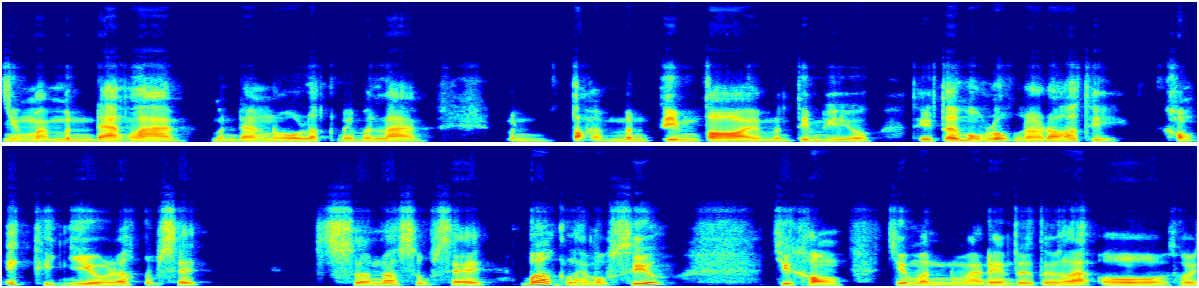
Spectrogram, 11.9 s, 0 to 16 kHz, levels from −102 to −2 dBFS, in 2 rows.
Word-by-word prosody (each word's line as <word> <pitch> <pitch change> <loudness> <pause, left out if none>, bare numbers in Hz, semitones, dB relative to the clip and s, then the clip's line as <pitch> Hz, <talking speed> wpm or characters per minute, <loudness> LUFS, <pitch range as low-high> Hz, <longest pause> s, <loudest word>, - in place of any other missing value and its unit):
nhưng 130 -1 -5
mà 110 - 0
mình 105 -1 -5
đang 130 +1 +4
làm, 95 -7 +4 0.2
mình 105 0 -9
đang 115 +1 -2
nỗ 95 - +1
lực 135 - -3
để - - -4
mình 120 -2 -4
làm, 95 -4 +2 0.4
mình 95 -1 -11
tại 95 - +2
mình 105 +1 -4
tìm 110 -2 +3
tòi, 105 -2 +7
mình 100 0 -8
tìm 105 -1 -4
hiểu, 95 -2 -3 0.3
thì - - 0
tới 145 - +5
một - - 0
lúc 160 -1 +4
nào - - 0
đó - - +2
thì, - - -8 0.2
không - - 0
ít - - -1
thì 120 - -8
nhiều 110 -1 +1
nó 140 - +2
cũng 155 - -11
sẽ 160 - 0 0.6
s - - -4
nó 160 +1 +1
sũng 155 -2 -6
sẽ 150 - +1 0.2
bớt 225 +5 +4
lại 100 - -4
một 100 -1 -6
xíu. - - +5 0.6
Chứ 160 - 0
không 140 -2 +3 0.2
chứ 145 - -1
mình 110 -6 -3
mà 105 0 -2
đem 120 - +1
tư 130 - 0
tưởng 105 +4 -2
là 135 - +3
"Ồ, 110 -2 0
thôi 105 -1 -4
110 Hz, 265 wpm, -26 LUFS, 105-135 Hz, 0.6 s, tòi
